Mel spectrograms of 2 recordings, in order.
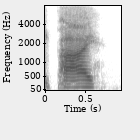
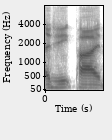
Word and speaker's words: Ajit Pai: Ajit Pai? – Yeah, Ajit Pai.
